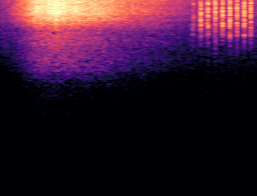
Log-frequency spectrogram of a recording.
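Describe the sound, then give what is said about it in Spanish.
A snake's long, breathy hiss swells to full strength and slowly tapers as the snake approaches, then gives way to a quick run of about ten sharp rattling pulses, with no voices present. “Destapé mi rostro y descubrí que era una serpiente aproximándose.”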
